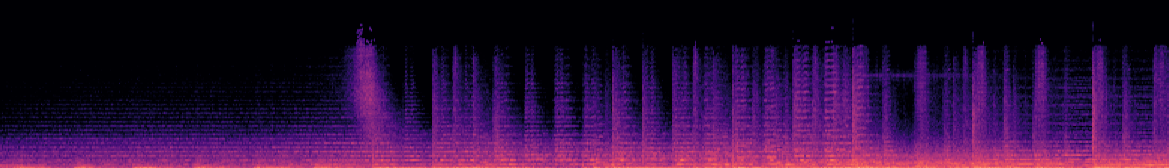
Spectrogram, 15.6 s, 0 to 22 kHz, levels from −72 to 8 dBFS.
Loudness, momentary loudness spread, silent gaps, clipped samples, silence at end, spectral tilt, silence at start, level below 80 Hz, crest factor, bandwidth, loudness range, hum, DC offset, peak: -18 LUFS; 9 LU; none; under 0.1%; 0 s; -5.5 dB/octave; 0 s; -20 dBFS; 16 dB; 16.5 kHz; 7 LU; none; under 0.1%; -2 dBFS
